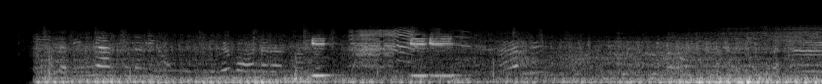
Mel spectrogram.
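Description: Auto-rickshaw engine running as it drives, a low pulsing rumble, with voices talking over it. Two short beeps sound about three and four seconds in.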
